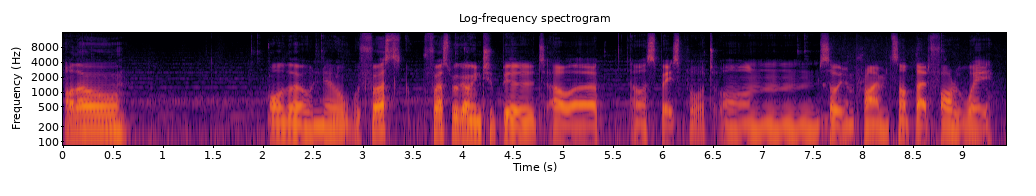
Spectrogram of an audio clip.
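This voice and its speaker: Low-voiced man with a cold. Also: slow pace, faint music behind. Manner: thinks aloud with frequent ums and restarts; laughs readily between remarks. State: has a cold. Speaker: let's play host. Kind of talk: casual gameplay commentary.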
